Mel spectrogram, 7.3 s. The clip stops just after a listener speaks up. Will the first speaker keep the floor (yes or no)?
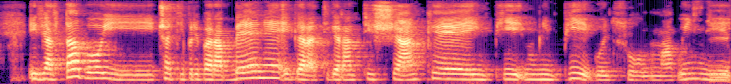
no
